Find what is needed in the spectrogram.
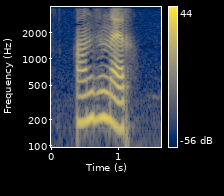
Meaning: personable, of good appearance, tall, well-made, fine-limbed
- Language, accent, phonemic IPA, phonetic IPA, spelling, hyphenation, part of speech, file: Armenian, Eastern Armenian, /ɑnd͡zˈneʁ/, [ɑnd͡znéʁ], անձնեղ, անձ‧նեղ, adjective, Hy-անձնեղ.ogg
